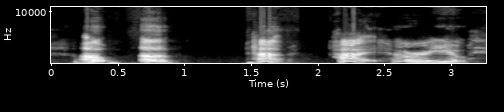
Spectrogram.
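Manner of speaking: brightening, perked-up, keen, eager tone. Narrator plays a merchant who notices the player approaching: perking up. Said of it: "and then he sort of perks up".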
